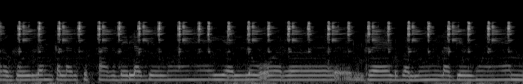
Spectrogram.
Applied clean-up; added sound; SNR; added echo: none; Clock; -5 dB; none.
